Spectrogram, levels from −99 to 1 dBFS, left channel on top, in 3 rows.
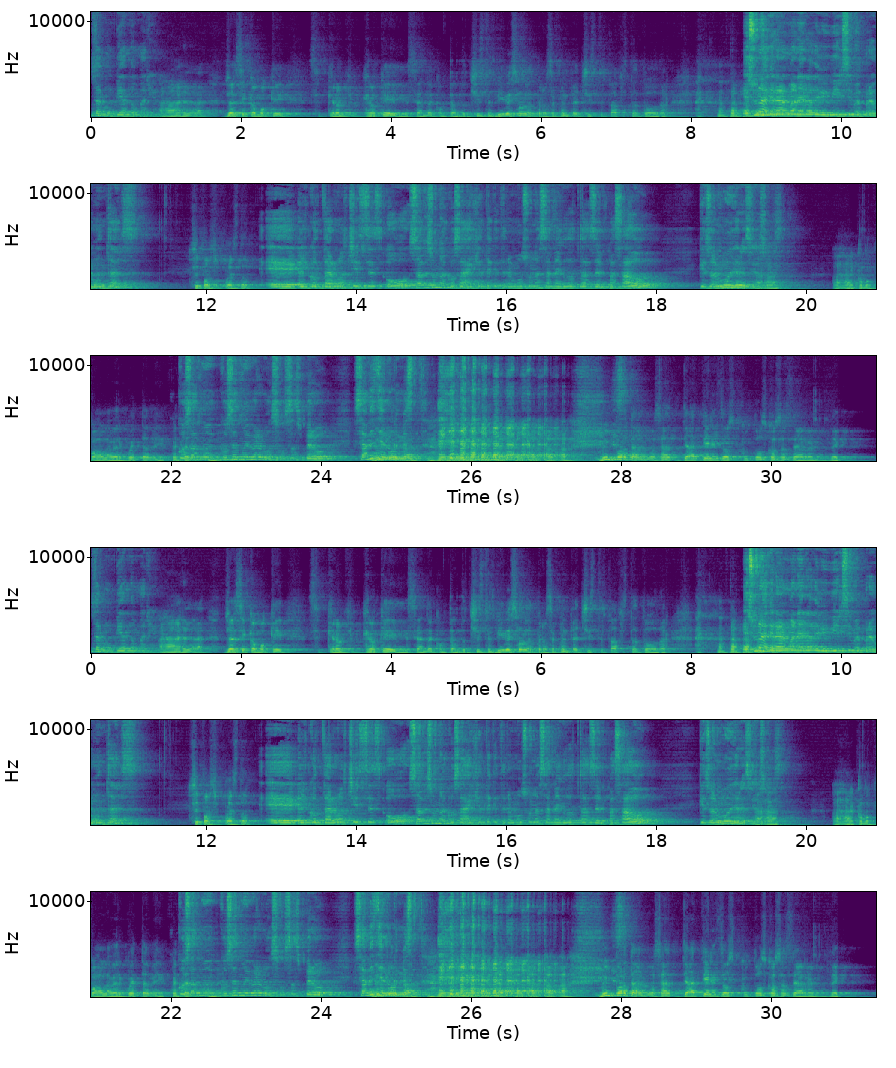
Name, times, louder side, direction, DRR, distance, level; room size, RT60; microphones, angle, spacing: voice 1, 0.0-0.9 8.7-11.1 12.8-17.9 18.6-19.7 22.1-27.1 27.3-28.0, equal, 10° right, -1 dB, 4.6 m, -26 dB
voice 2, 0.9-9.0 11.8-12.6 19.3-19.6 20.4-22.7 24.7-30.9, right 1 dB, 35° right, 8 dB, 1.0 m, -27 dB
29.0 x 21.0 x 6.8 m, 1.3 s
head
